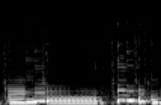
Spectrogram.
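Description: A low-pitched sampled instrument from a software sampler, played as a few separate notes on a MIDI keyboard controller and heard through studio monitor speakers; the middle note is held for about a second. A producer is trying out sounds for a beat.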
